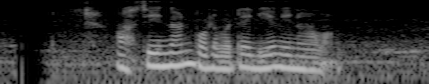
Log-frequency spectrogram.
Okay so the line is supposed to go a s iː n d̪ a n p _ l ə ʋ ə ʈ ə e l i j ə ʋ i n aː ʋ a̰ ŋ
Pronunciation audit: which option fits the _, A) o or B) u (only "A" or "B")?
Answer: A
